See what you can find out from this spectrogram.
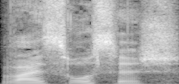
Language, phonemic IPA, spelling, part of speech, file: German, /vaɪsˈʁʊsɪʃ/, Weißrussisch, proper noun, De-Weißrussisch.ogg
- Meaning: Belarusian language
